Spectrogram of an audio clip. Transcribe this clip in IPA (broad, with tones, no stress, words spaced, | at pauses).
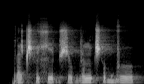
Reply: ɾʌ˩t͡ʃʼʊ˩xʲæ˩bʃu˩ bɛ˥mt͡ʃʼʊ˥bɡu˩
